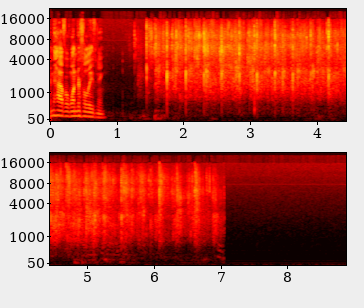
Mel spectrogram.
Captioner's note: applause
